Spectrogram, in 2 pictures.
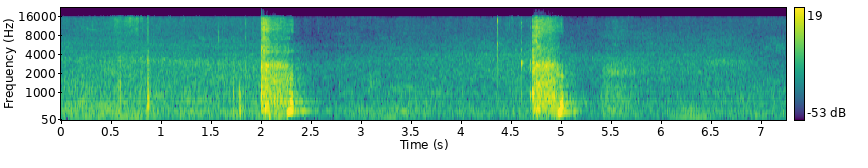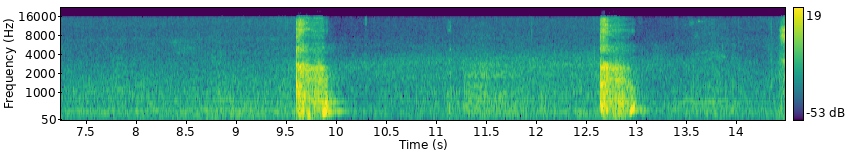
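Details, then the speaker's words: Dry, short cough with suffocation in between, four short dry bursts separated by quiet pauses, described as a Lachesis cough in laryngismus and asthma complaints; patient feels something stuck in the throat that rises on coughing and drops back; dry cough. "कफ जो है वह dry है suffocation है बीच में ठीक है [संगीत] कफ विच इस short but with D suffocation इस प्रेजेंट ओके"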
